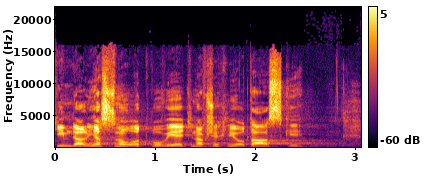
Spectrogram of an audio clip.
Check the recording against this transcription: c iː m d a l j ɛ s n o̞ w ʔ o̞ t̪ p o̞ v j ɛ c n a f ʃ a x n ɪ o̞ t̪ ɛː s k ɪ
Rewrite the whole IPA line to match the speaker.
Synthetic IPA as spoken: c iː m d a l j a s n o̞ w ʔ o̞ t̪ p o̞ v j ɛ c n a f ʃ ɛ x n ɪ o̞ t̪ aː s k ɪ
